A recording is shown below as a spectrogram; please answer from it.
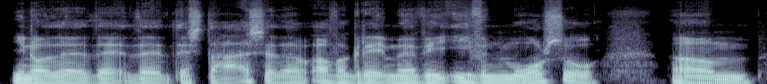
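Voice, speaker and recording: A man's voice: on the low side, steady tone, brisk, darkish tone, no room sound, clean studio sound. A man with a Scottish accent chatting casually about films, hesitating and repeating words as he goes. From Scotland. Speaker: YouTube film discussion panellist. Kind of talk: casual film chat.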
